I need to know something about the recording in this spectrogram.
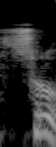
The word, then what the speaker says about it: through: We have through. We don't pronounce this G and H that ends the word.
